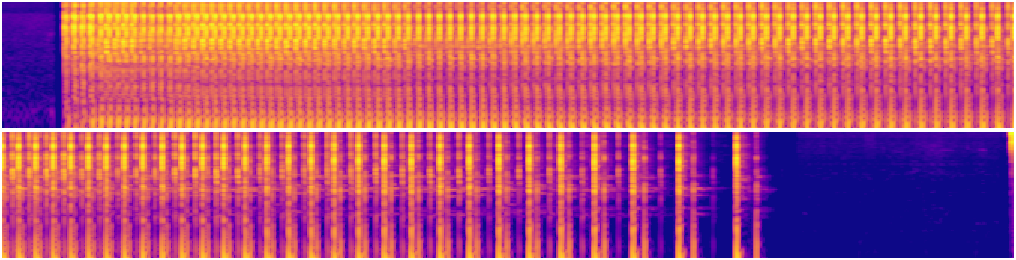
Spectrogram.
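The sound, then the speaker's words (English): A spinning roulette wheel clicks rapidly and steadily at first, then the clicks grow gradually further apart as the wheel slows, stopping abruptly after about fifteen seconds, followed by silence. No voices are heard. “Well, let's move on then. I'll spin the wheel again.”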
